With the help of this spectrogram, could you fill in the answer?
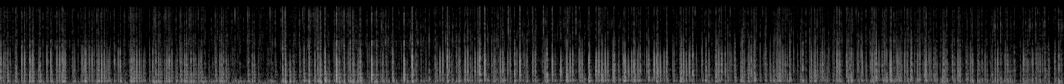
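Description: Fingertips tap rapidly on the glossy paper softcover of a thick, solid yellow-green Spanish-Korean dictionary. The taps come in a dense, uneven stream of short, dull, papery knocks that die away almost instantly.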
